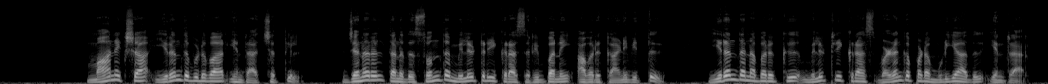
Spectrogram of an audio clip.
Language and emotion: Tamil, neutral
